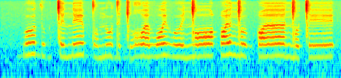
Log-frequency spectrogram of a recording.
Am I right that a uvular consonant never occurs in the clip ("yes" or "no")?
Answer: no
